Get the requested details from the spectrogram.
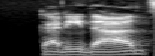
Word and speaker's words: Caridad: Caridad. C-A-R-I-D-A-D.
